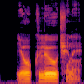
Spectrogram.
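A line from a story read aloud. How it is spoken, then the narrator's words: Sighed. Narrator (Russian): вздохнул Кондратий Степанович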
